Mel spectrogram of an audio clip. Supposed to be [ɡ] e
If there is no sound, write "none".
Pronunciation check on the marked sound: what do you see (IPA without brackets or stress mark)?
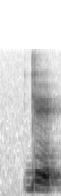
ɡ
